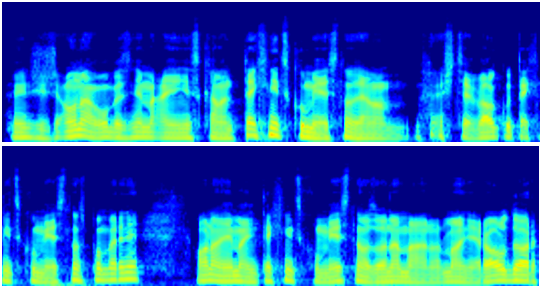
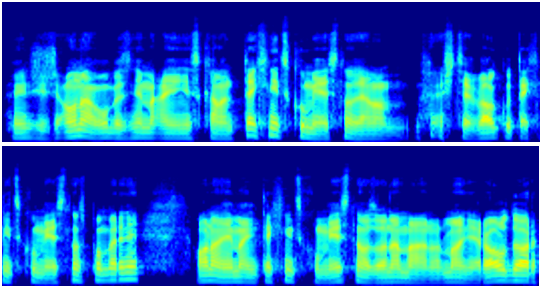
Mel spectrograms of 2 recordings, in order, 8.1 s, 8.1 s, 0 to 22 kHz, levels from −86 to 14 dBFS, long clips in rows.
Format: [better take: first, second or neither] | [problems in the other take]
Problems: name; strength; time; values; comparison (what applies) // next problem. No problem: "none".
first | thin; very; fading below 650 Hz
